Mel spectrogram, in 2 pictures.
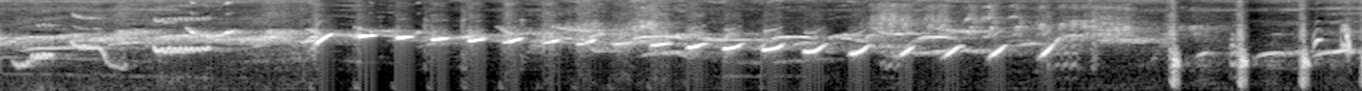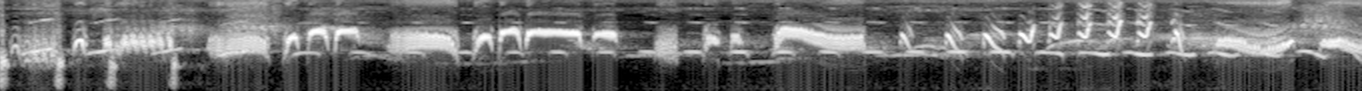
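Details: Chinese hwamei, tame and placed on a table, sings a quick run of repeated whistled notes, sharp clicks, then loud harsh buzzy phrases mixed with warbles.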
